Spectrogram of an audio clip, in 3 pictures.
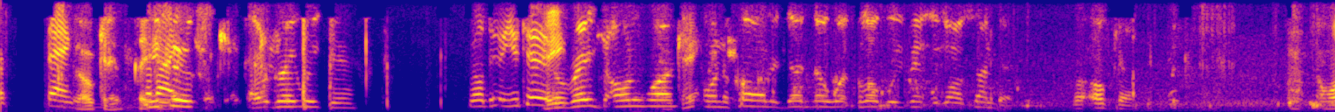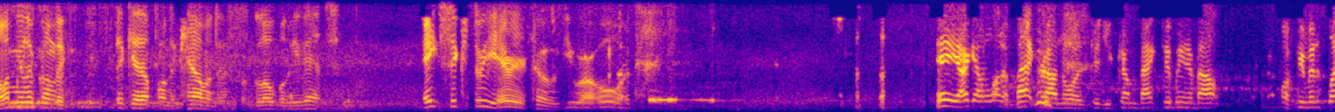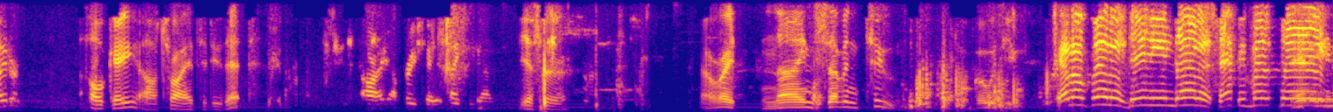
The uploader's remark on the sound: TNTSuperfantastic Conference Call.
